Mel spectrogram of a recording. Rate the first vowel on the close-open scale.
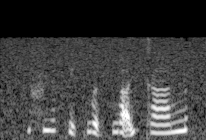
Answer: close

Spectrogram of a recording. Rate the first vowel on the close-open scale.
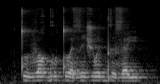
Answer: close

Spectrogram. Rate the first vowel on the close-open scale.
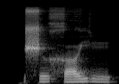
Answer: close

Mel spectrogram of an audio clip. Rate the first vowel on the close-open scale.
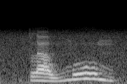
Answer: open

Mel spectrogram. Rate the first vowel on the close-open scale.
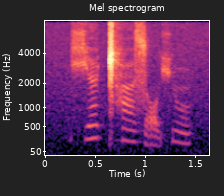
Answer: mid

